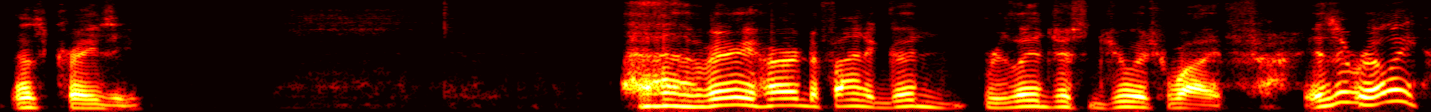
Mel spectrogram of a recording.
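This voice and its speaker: A middle-aged man sits inside a car, reading and answering viewer chat on a livestream in a casual, rambling manner that keeps repeating phrases. His mid-range voice has a dark tone, and the recording is dry and muffled.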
